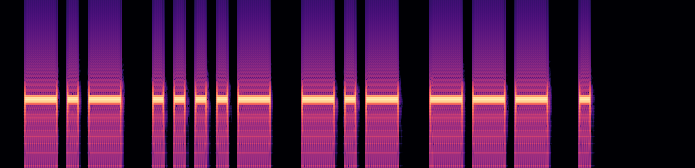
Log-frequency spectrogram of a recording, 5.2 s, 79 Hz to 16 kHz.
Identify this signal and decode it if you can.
Morse code, heard as a keyed tone, about 15 wpm, 700 Hz. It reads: K4KOE
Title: USA Call Signs - 5 Characters - Repeated 3x - 15wpm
